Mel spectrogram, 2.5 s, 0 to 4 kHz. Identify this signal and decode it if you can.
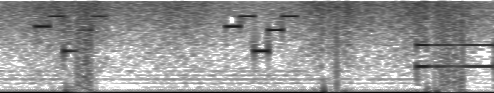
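Five-tone selective call (ZVEI), heard as quick runs of five tones, tones of about 70 ms. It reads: 88177
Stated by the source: ZVEI five-tone selective call received by SDR.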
